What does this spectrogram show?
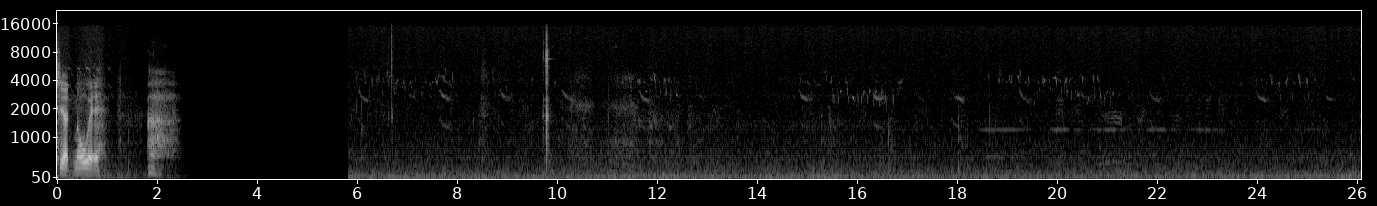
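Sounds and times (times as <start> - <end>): faint small birds chirping: 5.8 - 26.0.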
